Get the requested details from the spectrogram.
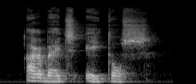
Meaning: work ethic
- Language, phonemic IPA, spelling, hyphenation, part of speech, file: Dutch, /ˈɑr.bɛi̯tsˌeː.tɔs/, arbeidsethos, ar‧beids‧ethos, noun, Nl-arbeidsethos.ogg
